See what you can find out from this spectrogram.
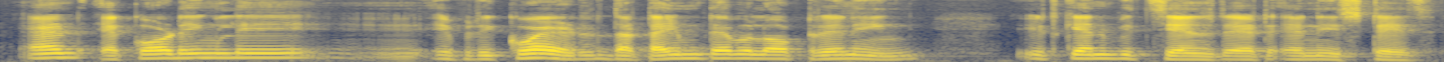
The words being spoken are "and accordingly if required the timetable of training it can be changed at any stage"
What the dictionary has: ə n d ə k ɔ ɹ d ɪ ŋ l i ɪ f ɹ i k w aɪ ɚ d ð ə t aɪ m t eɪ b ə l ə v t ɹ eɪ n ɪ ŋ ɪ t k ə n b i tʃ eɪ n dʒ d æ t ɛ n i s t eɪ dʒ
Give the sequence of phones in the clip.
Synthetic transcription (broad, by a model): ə n d ə k ɔ ɹ d ɪ ŋ l i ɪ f ɹ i k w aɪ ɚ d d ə t aɪ m t eɪ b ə l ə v t ɹ eɪ n ɪ ŋ ɪ t k ə n b i tʃ eɪ n dʒ d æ t ɛ n i s t eɪ dʒ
